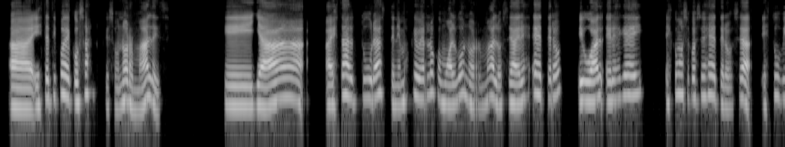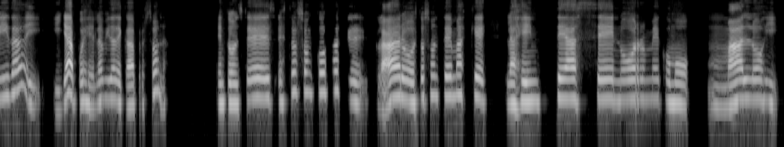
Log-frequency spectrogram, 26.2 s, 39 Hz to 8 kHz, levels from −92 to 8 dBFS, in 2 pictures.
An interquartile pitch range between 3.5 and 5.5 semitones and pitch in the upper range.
Yes: average, 3.8 semitones; high, 220 Hz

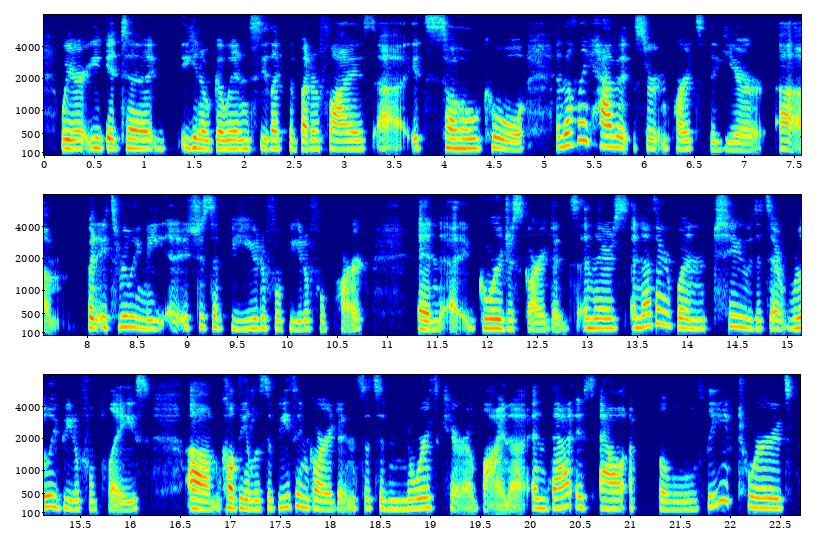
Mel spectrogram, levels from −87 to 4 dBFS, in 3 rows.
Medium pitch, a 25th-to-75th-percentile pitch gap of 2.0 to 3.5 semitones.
No: high, 195 Hz; narrow, 2.5 semitones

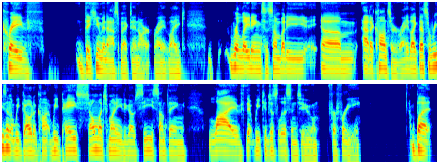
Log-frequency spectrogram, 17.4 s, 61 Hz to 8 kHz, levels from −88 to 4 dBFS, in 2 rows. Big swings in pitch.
No: average, 3.2 semitones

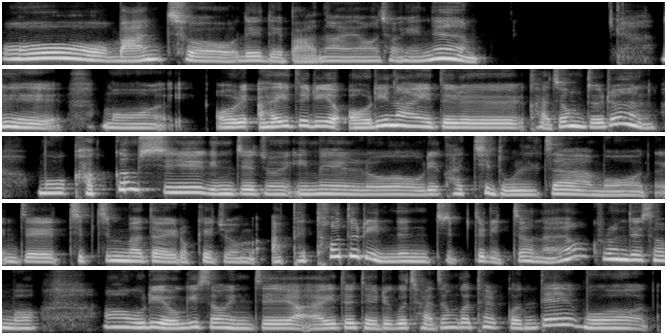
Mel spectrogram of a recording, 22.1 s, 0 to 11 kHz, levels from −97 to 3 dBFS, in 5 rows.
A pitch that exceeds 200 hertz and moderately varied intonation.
No: high, 190 Hz; average, 4.1 semitones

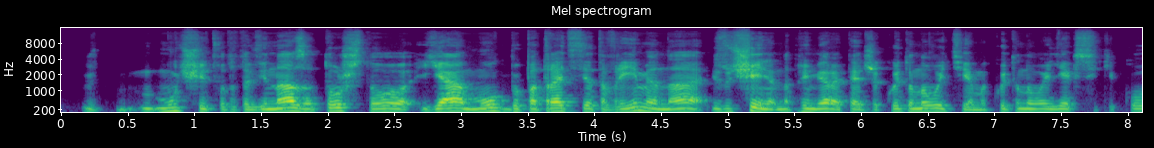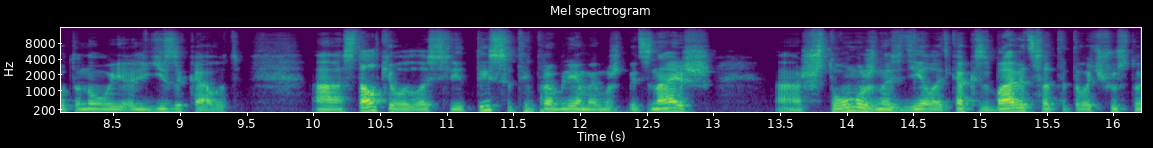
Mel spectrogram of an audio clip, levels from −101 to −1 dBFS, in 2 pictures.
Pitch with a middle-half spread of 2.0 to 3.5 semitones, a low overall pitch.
Yes: average, 2.7 semitones; low, 115 Hz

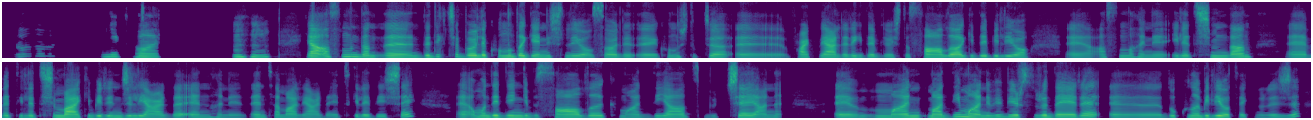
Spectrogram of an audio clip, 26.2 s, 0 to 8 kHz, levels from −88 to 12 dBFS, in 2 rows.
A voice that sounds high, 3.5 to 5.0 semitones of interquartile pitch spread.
No: high, 195 Hz; narrow, 2.5 semitones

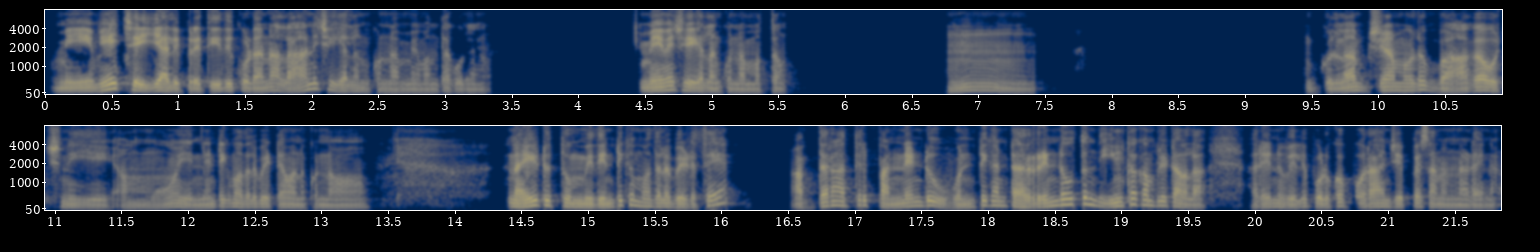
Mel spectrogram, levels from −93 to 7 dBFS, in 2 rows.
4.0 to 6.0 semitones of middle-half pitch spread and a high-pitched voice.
No: average, 5.0 semitones; low, 115 Hz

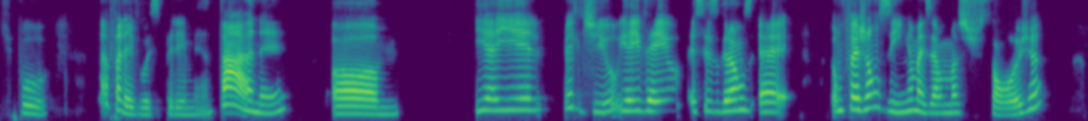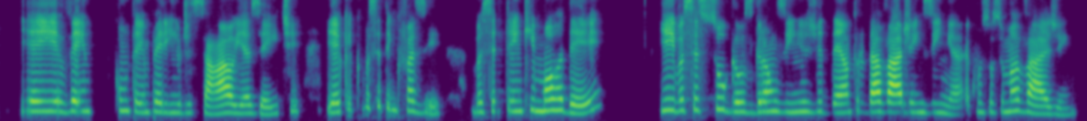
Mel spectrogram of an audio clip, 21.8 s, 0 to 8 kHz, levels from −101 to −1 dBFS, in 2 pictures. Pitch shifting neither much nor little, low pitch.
No: average, 3.7 semitones; high, 235 Hz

